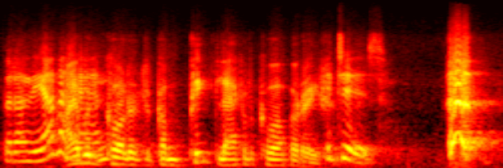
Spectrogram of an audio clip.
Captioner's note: hiccuping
